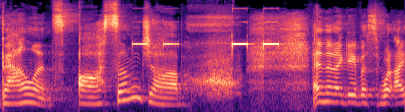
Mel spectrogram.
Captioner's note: timer beeps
